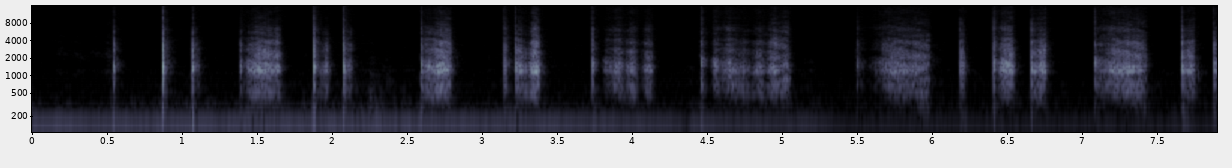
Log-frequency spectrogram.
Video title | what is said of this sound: Todoroki Tries ASMR | tapping on metal things so i have this soda can that's empty right here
